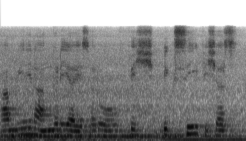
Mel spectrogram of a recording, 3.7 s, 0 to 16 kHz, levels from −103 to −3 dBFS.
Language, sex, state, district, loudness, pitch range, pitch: Kannada, male, Karnataka, Bangalore, -14 LUFS, 135-150 Hz, 140 Hz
